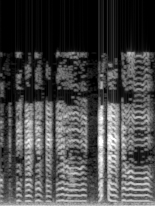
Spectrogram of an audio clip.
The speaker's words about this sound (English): A squeezing... Squeezable, squeaking monkey head. Will amuse me for hours.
